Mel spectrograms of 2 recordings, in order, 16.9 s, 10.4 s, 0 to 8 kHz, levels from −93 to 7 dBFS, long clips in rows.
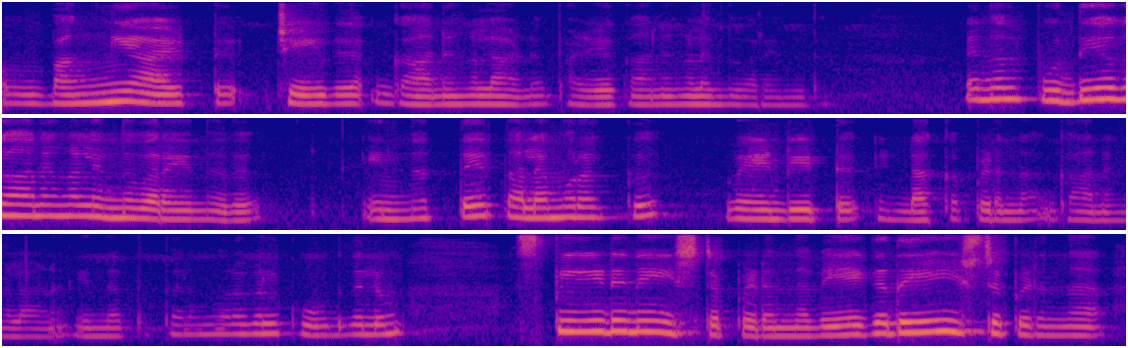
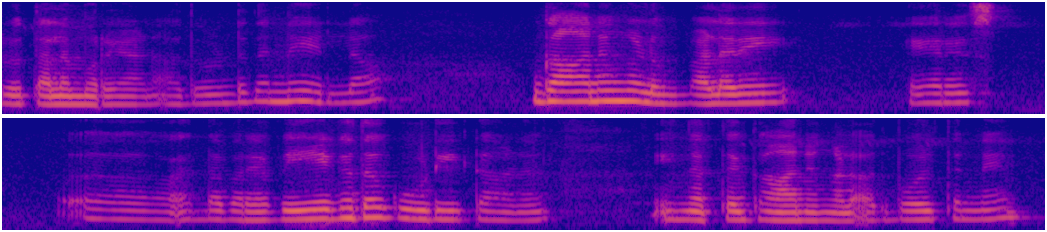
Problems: low volume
